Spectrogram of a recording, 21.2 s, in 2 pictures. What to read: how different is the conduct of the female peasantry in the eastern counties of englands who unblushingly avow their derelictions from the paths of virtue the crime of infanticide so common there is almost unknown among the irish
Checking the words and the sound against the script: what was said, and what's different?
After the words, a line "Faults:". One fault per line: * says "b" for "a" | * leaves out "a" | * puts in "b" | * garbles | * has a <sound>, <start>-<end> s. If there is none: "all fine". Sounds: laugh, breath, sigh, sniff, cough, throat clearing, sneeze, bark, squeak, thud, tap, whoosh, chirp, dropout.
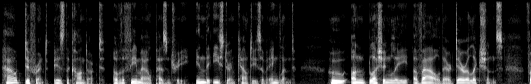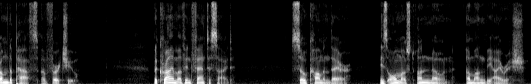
how different is the conduct of the female peasantry in the eastern counties of england who unblushingly avow their derelictions from the paths of virtue the crime of infanticide so common there is almost unknown among the irish
Faults:
* says "england" for "englands"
